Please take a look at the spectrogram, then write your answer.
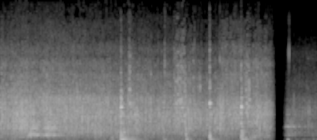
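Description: Chilli soya with vinegar is stirred in a hot pan, giving a close, steady hiss of frying with several scraping strokes of a spoon, then a brief silent break before the sizzle resumes, with no voices.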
